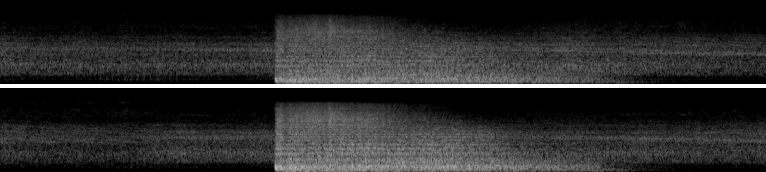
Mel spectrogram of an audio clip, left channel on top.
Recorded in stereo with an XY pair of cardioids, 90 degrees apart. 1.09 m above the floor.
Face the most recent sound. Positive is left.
turn(degrees=-55)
